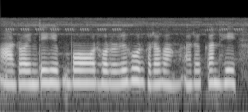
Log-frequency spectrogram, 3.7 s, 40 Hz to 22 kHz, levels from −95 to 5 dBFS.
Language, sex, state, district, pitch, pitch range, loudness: Chakma, female, Tripura, Dhalai, 205 Hz, 200-215 Hz, -16 LUFS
